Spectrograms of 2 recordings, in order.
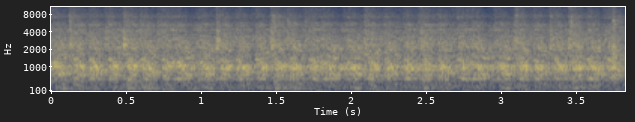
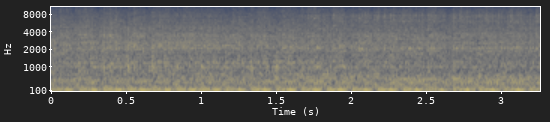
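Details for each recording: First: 6.6L Duramax diesel swapped into a Jeep Wrangler, hot-wired with van harness, first start attempt after fuel pump confirmed pumping: slow, uneven starter churn for four seconds with no firing, weak battery; cranking but no start. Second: First start of a 6.6L Duramax diesel swapped into a Jeep Wrangler, ECM in reduced engine power, no oil pressure reading yet (sensor hookup questioned); even diesel idle clatter with steady low thump, no misses, sounds healthy.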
